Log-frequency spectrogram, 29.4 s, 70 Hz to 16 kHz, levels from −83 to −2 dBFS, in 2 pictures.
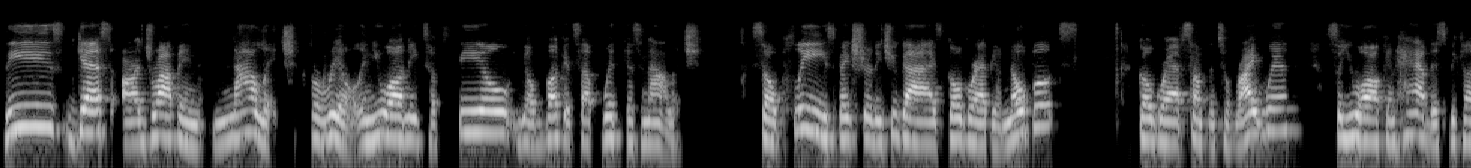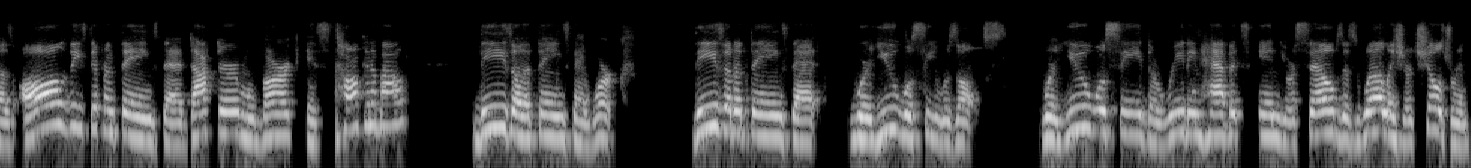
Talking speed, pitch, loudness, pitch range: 170 wpm, 190 Hz, -22 LUFS, 165-220 Hz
